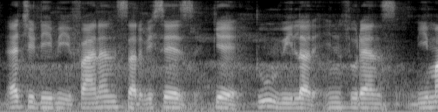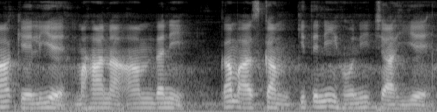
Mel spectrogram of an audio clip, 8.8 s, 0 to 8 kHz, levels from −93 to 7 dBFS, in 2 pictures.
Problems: constant background noise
